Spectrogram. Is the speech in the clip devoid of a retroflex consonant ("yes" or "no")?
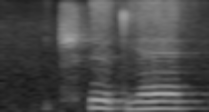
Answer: no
